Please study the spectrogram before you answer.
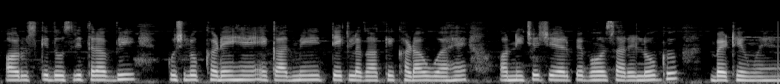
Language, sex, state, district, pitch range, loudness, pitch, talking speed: Hindi, female, Himachal Pradesh, Shimla, 195-210 Hz, -17 LUFS, 205 Hz, 205 wpm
